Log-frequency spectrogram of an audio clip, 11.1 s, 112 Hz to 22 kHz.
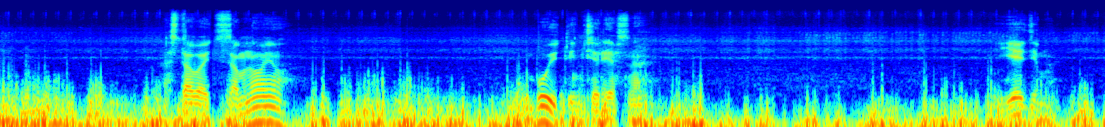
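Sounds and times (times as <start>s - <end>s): car road and wind noise: 0.0s - 11.0s.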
